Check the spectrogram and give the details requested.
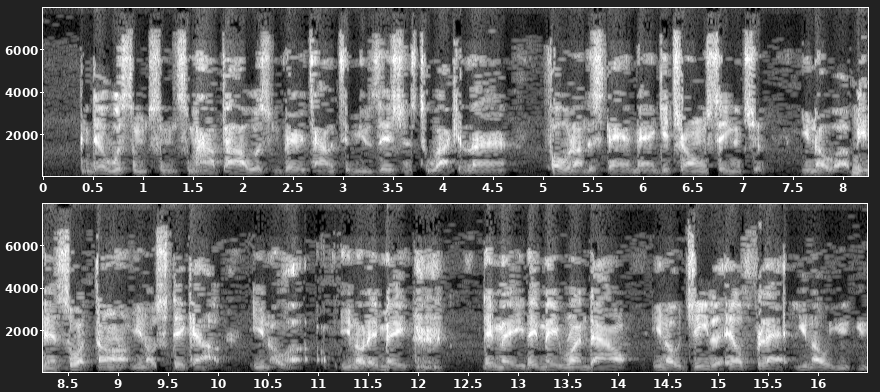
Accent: Houston, Texas, United States; also born or lived in Philadelphia; I'm in Spunkstondelphia. I was born in Philadelphia. {S0} Yep. {S1} Raised in Houston, Texas.

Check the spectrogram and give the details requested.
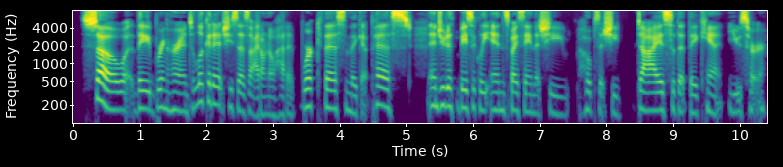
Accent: United States; I'm American

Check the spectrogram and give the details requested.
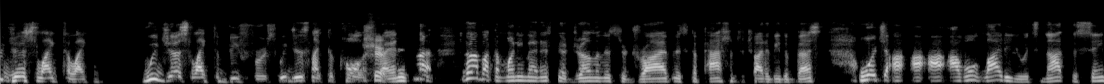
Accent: New York, United States; I'm from New York

